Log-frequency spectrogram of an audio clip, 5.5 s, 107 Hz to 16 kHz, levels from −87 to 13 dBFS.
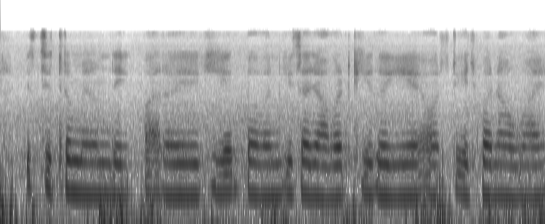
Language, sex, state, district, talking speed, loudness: Hindi, female, Uttar Pradesh, Jalaun, 230 wpm, -15 LUFS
